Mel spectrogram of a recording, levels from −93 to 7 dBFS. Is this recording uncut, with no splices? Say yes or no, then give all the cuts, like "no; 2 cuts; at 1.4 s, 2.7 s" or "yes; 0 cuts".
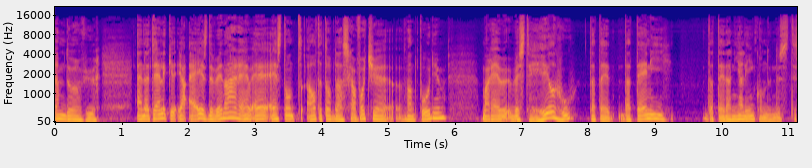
no; 1 cut; at 1.1 s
